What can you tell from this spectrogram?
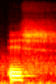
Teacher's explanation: Ish, nafasnya shin mengalir.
